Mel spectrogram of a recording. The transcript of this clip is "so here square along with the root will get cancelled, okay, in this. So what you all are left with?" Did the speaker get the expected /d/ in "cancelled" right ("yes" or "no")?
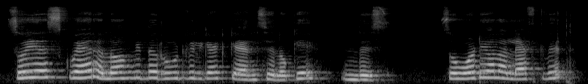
no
